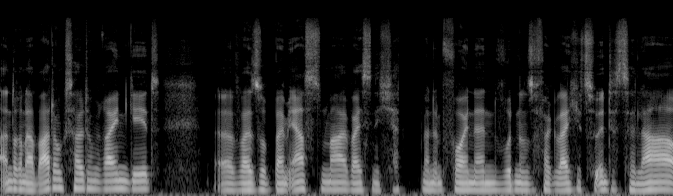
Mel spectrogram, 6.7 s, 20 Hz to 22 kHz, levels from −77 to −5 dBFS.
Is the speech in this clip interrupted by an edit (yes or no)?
no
